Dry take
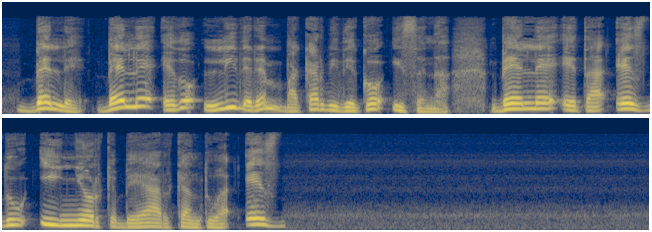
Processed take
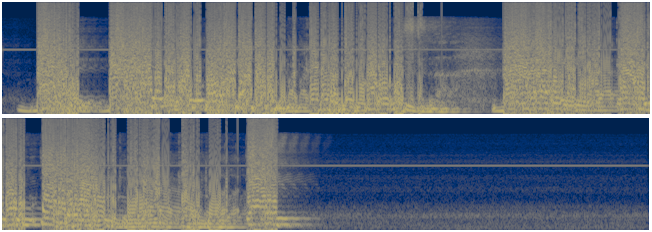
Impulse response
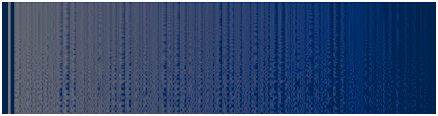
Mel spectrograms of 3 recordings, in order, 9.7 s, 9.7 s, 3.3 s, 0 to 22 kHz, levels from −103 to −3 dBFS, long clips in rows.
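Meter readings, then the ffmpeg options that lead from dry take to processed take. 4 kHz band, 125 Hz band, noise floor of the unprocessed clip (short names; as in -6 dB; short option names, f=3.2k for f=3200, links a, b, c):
+6.0 dB, -8.0 dB, -58 dBFS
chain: -af "aecho=1:1:85|170|255|340|425:0.631|0.259|0.106|0.0435|0.0178,aeval=exprs='(mod(6.68*val(0)+1,2)-1)/6.68':c=same,aeval=exprs='val(0)+0.00501*sin(2*PI*3800*n/s)':c=same,volume=-4.5dB"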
